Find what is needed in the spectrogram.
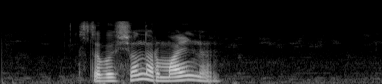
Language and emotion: Russian, neutral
